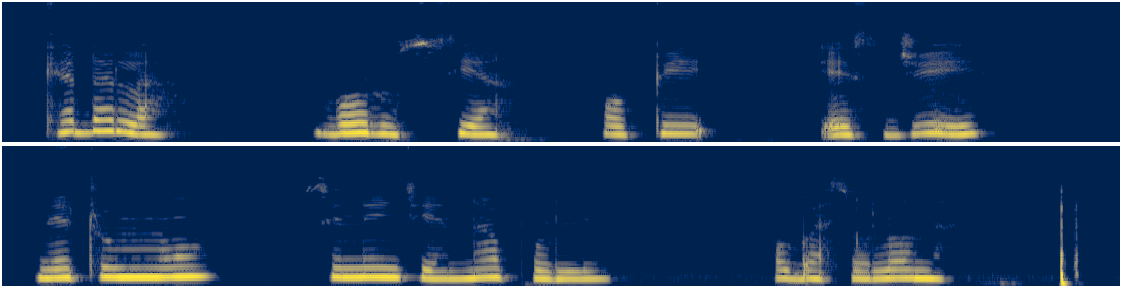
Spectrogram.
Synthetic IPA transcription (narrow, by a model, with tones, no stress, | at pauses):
kɛ˦dɛ˦la˨ | bɔ˦ɾu˨si˦a˨ | o˨pi˦ | ɛ˨sd͡ʒi˦ | ne˦tu˦mo˦ | si˦ni˦ɲt͡ʃɛ˨na˦pʰo˨li˨ | o˨ba˨se˨lo˦na˨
